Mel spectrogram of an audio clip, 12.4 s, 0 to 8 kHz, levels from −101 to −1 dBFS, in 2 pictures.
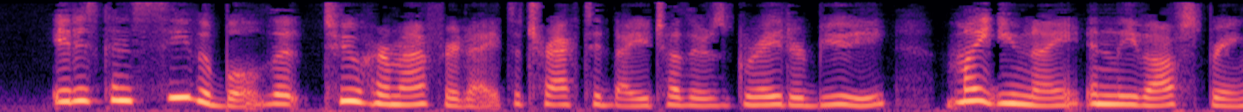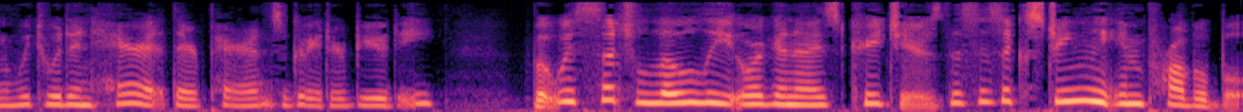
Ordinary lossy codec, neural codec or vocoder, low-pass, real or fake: MP3, 32 kbps; codec, 16 kHz in and 24 kHz out, 0.9 kbps, LongCat-Audio-Codec, four codebook decoder; 7.2 kHz; fake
